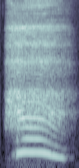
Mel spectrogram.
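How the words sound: The voice is light with little vocal fold pressure. "very little compression"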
